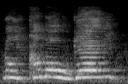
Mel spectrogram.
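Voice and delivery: high, loud protesting sons, shouting back; pleading sons. Retold or imitated. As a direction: play the sons pleading with daddy. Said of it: "her brothers were like".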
